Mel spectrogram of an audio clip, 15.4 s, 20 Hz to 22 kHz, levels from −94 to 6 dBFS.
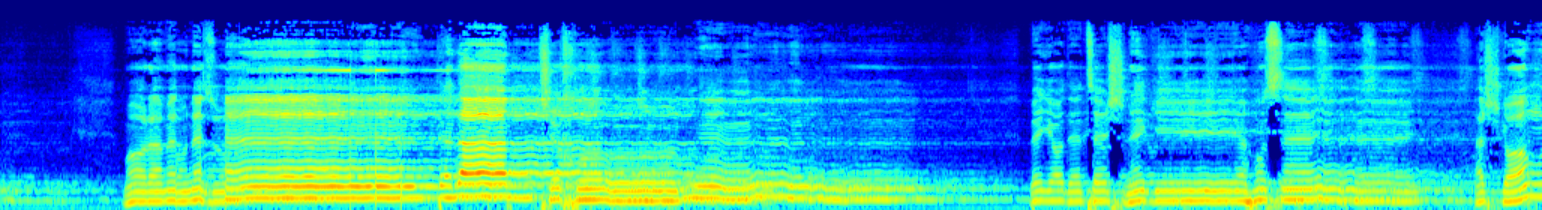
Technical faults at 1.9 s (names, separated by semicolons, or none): chunks out of order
